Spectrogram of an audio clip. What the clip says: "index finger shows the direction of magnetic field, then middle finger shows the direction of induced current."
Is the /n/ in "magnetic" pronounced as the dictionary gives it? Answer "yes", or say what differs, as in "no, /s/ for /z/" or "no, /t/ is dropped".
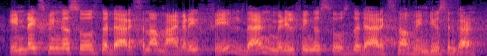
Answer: no, /n/ is dropped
